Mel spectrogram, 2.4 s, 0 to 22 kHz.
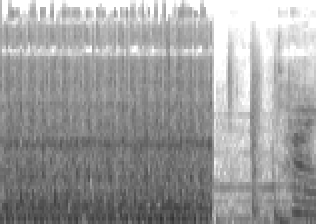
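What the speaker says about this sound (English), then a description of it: "And we get to stitch the tack down line for that piece number 5." A sewing machine runs in a fast continuous whir while stitching the tack-down line on a quilt block, then stops abruptly, leaving a few quiet handling sounds.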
